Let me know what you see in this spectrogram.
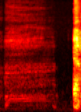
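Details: Adult female singer on a livestream: a faint hummed voice, a brief pause, then one sharp, loud cough burst.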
